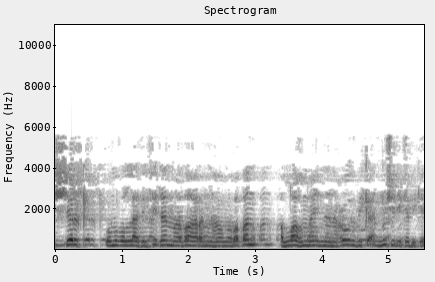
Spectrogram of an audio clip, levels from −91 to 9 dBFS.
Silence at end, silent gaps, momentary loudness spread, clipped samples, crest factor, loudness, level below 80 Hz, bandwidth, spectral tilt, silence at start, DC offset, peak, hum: 0 s; none; 7 LU; under 0.1%; 18 dB; -19 LUFS; -74 dBFS; 5.8 kHz; -10.5 dB/octave; 0 s; 0.3%; 0 dBFS; none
